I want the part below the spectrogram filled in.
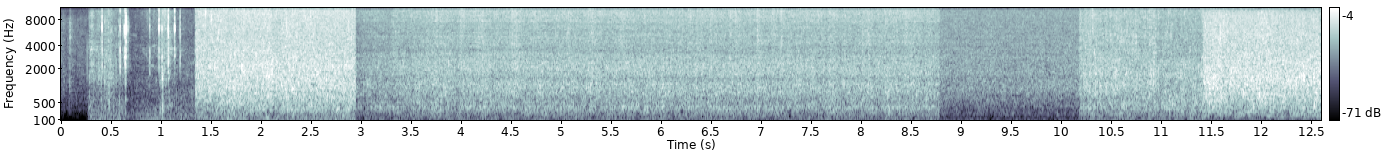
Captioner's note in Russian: шум воды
